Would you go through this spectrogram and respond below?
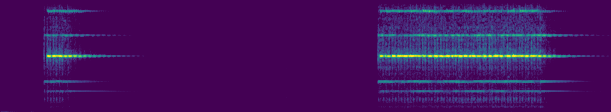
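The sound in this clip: A telephone bell rings twice with no voices: a short, bright metallic ring first, then after a pause a much longer, steady ring of nearly two seconds.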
